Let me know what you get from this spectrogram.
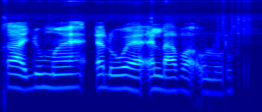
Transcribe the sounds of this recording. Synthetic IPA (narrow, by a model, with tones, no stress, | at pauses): ka˦d͡ʒu˦ma˦ɗa˦ɗɔ˨wɛ˦ja˨ʔɛ˦la˦ba̰˨ʔo˨lu˨ɾu˦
